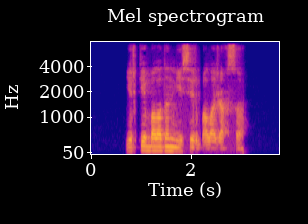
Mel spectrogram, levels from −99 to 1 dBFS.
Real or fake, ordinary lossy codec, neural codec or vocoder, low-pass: real; MP3, 64 kbps; none; 7.2 kHz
